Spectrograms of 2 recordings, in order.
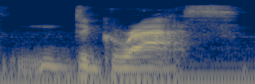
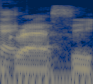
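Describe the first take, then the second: First: The name ends on 'grass' with no final vowel. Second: The name ends with an added 'ee' vowel sound. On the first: The speaker calls it right. "I'm pretty sure it's DeGrasse" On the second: The speaker calls it wrong.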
